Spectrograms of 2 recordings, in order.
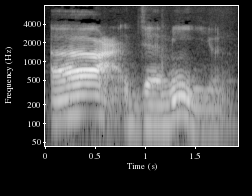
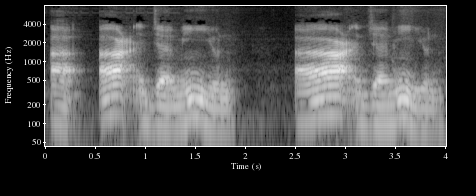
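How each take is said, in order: First: The two hamzas merge into one smooth glide. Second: Both hamzas are pronounced separately and fully. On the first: "dipermudah cara bacanya menjadi a'jamiyun" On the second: "Aslinya dari a'jamiyun a'jamiyun"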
